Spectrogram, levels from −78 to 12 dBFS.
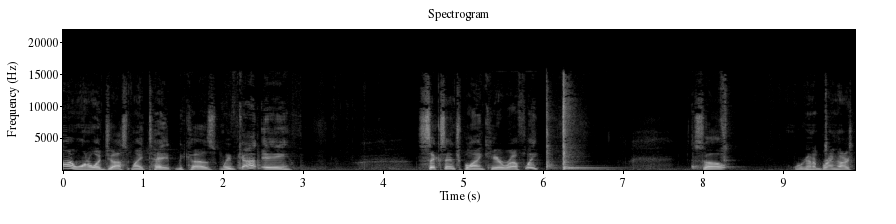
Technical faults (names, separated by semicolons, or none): none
